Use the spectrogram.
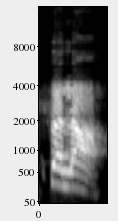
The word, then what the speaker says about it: Salah: Salah.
